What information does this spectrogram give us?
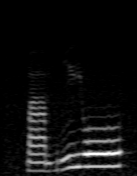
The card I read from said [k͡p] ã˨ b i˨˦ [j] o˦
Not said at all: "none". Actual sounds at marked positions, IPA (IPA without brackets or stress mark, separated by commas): k͡p, j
